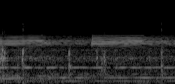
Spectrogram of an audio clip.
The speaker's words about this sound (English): I just walked up to customer service and the fire alarm went off.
